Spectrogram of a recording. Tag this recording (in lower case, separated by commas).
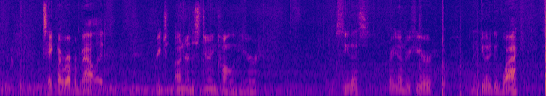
vehicle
